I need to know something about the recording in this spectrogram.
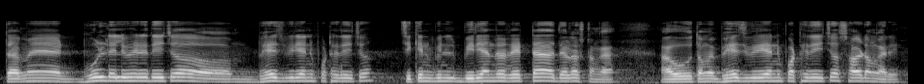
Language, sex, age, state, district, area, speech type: Odia, male, 30-45, Odisha, Ganjam, urban, spontaneous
